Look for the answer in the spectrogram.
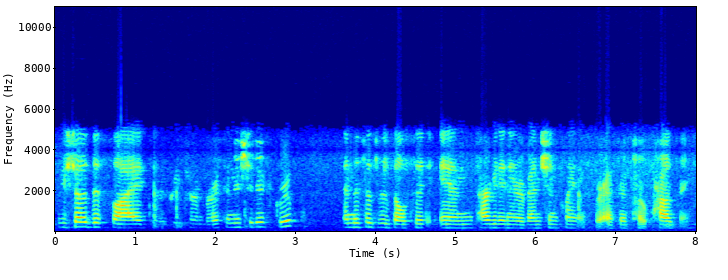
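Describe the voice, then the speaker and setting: A soft-spoken woman epidemiologist presenting slides in a measured, explanatory way, with frequent ums and restarts. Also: lowish voice, flat delivery. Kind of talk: slide presentation over a phone line. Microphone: phone on the table. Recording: muffled phone line, faint noise.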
